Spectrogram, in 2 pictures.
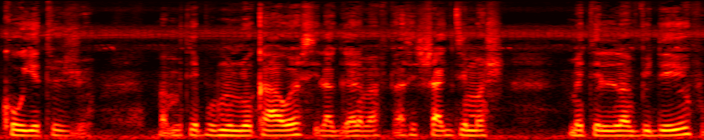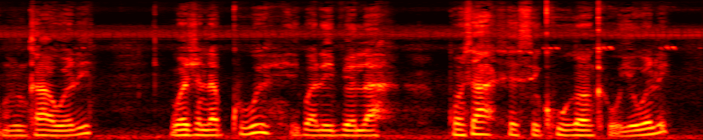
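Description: Crickets chirring in a steady high band, under stretches of a voice talking that come and go.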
